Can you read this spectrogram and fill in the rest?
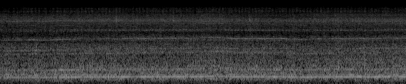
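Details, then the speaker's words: Breville Oracle Touch built-in grinder after a full service including a leaking brew-boiler OPV replaced: steady even grinding hum with a constant high whine, no knocks or rattles, then the disc spins down before tamping. Normal operation. "Once you hear the grinder stop and you're going to hear the disc spin for a little bit, that's how you know that it's just finished and it's stamping mode."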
